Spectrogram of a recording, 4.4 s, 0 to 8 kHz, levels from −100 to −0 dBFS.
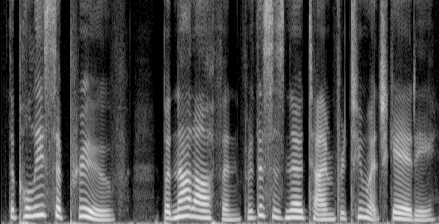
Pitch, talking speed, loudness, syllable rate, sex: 230 Hz, 190 wpm, -17 LUFS, 5.5 syllables/s, female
